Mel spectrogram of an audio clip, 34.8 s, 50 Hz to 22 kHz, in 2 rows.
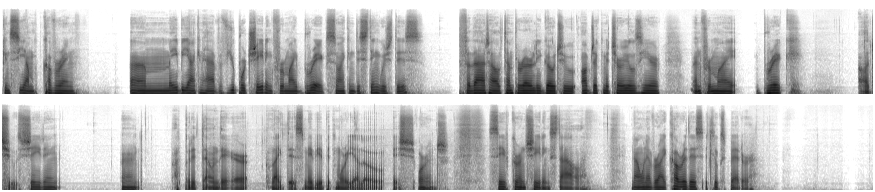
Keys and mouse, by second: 1.4 middle click, 3.6 click, 8.1 click, 8.3 middle click, 17.1-18.0 middle drag, 19.1 middle click, 28.7-29.1 shift+drag, 29.4 drag, 30.0 shift+click, 30.9 click, 32.4 shift+d, 32.7 click, 33.5-34.8 typing.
